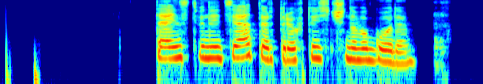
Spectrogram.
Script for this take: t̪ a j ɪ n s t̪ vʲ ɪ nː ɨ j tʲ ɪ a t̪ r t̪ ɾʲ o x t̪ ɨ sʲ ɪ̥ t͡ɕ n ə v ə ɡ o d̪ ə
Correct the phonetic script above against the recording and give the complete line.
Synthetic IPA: t̪ a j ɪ n s t̪ vʲ ɪ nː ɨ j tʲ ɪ a t̪ r t̪ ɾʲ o x t̪ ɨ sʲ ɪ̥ t͡ɕ n ə v ə ɡ o d̪ ə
